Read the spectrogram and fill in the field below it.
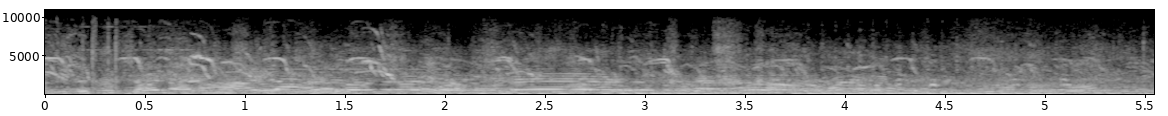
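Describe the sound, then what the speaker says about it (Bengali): Chickens cluck and squawk continuously at a traditional village poultry and pigeon market, many birds close together, with lively talk and crowd babble running underneath. "ঐতিহ্যবাহী মুরগির বাজার।"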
